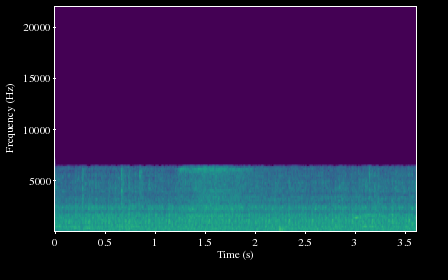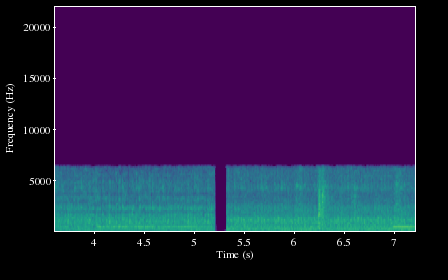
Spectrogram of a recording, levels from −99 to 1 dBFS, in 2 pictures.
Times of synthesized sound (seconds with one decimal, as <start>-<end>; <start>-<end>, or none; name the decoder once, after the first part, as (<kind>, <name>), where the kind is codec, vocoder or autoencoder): 3.9-4.7 (vocoder, HiFi-GAN)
